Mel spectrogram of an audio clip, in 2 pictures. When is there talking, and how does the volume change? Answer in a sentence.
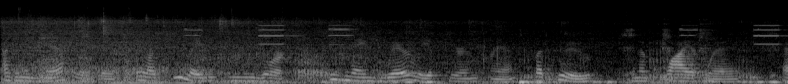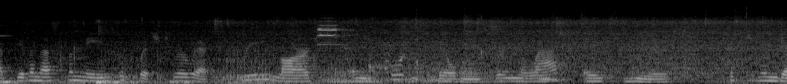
You can hear the talking from 0.0 to 15.7 s, at a steady volume.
